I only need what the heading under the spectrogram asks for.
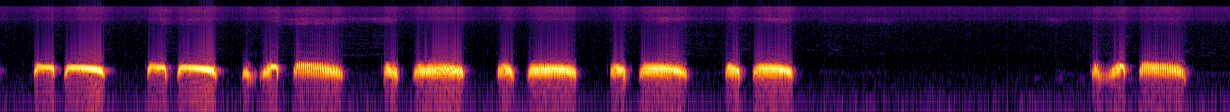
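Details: Spotted dove calling near a house in Gia Lai, Vietnam, where a molting decoy meets a wild bird. About eight seconds of rhythmic low coos in short-long pairs, then a pause of a few seconds and one more paired coo.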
